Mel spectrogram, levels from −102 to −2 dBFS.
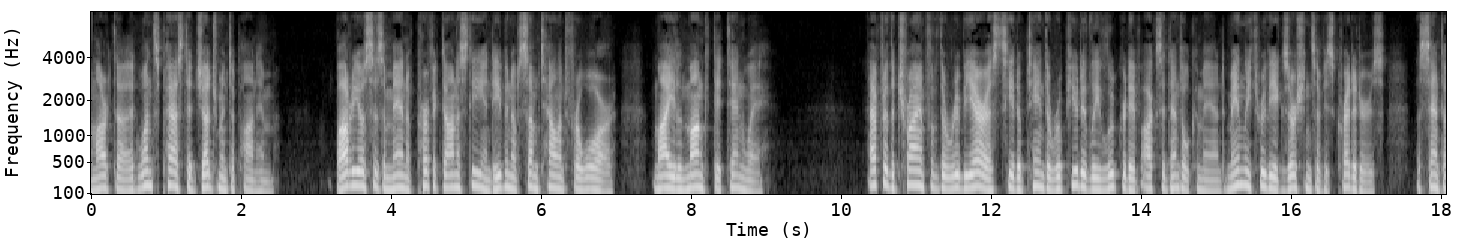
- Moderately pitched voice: Yes, medium, 150 Hz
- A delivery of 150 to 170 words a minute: Yes, average, 165 wpm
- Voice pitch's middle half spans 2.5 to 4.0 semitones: Yes, average, 3.2 semitones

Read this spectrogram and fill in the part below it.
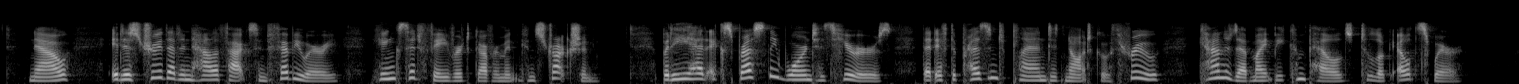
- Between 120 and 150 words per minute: Yes, average, 145 wpm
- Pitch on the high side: Yes, high, 215 Hz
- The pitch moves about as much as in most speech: No, wide, 6.8 semitones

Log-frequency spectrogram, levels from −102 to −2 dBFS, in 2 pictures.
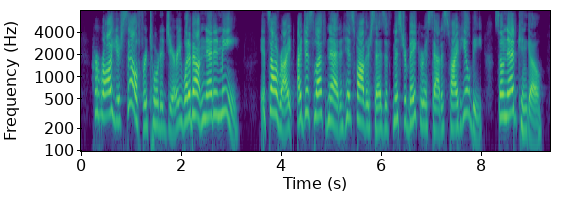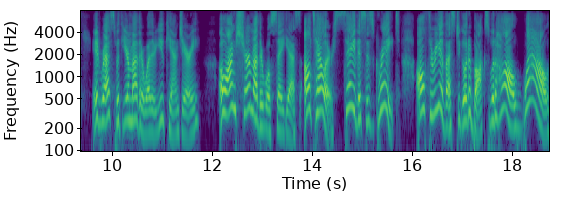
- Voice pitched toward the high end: Yes, very high, 260 Hz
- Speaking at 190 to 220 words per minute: Yes, fast, 205 wpm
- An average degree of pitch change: No, wide, 7.2 semitones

